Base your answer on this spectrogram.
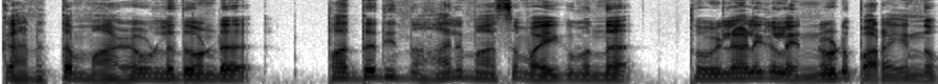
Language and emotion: Malayalam, sad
